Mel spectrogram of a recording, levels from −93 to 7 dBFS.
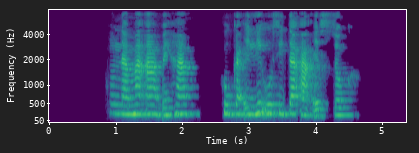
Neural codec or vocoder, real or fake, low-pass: none; real; 7.2 kHz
